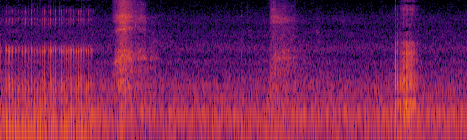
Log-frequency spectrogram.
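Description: Loud buzzing, rattling snore followed by breathy snorting exhalations; heavy snoring in a sleeping animal.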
